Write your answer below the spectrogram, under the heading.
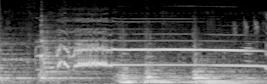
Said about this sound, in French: Avant, euh, il y avait des coqs dans des fermes, et après ils faisaient cocorico très fort.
